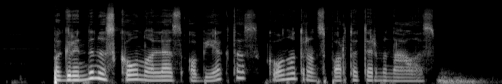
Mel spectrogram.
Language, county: Lithuanian, Vilnius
